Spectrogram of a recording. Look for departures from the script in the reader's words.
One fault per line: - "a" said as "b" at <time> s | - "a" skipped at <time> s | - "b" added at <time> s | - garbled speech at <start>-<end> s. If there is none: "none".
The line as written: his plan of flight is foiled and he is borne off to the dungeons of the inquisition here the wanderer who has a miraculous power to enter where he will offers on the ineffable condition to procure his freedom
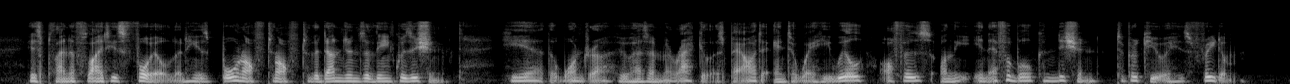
- "off to" added at 2.7 s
